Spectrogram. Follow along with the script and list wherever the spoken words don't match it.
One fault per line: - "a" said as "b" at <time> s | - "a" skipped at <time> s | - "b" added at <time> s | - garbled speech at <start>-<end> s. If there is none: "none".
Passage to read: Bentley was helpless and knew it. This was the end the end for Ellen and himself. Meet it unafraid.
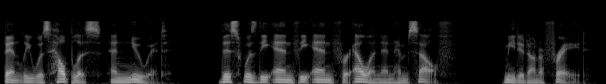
none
